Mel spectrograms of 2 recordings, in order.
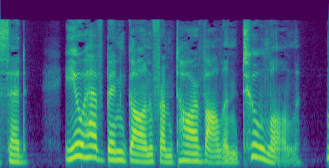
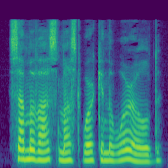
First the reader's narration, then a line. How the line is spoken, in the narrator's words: Moiraine said gently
